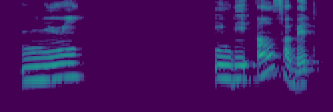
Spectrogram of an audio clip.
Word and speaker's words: nuit: If the vowel U is followed by any other vowel, U is pronounced U. It's like the way we pronounce the letter U in French. U is a semi-vowel. It cannot be pronounced alone. It needs to be pronounced with another vowel sound in the same syllable. Nuage. Muet. Sueur. Nuit.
